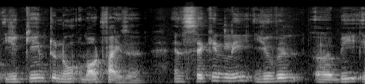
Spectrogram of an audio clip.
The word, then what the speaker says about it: Pfizer: this is this uh this is pronounced as pfizer not puffizer or fizzer it's pronounced as pfizer and let me tell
